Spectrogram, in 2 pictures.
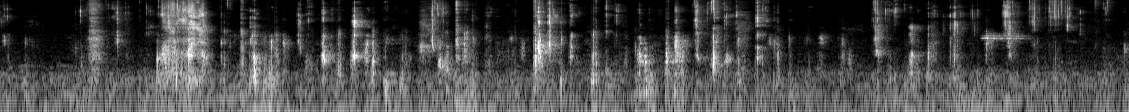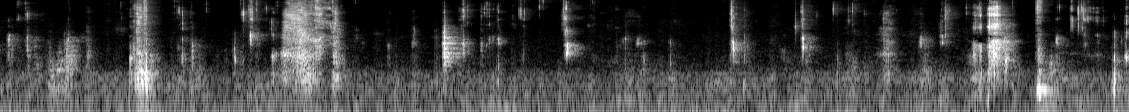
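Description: Close-miked chewing and lip-smacking of a person eating tilapia fish curry with rice by hand. Irregular wet smacks and clicks, with a few louder bursts.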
